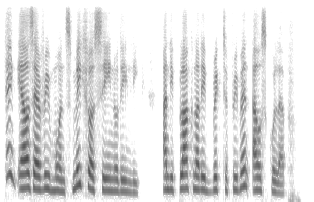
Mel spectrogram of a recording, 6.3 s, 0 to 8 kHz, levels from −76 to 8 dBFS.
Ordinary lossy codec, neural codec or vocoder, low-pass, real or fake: MP3, 64 kbps; codec, 16 kHz, 0.2 kbps, FocalCodec; 7.2 kHz; fake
